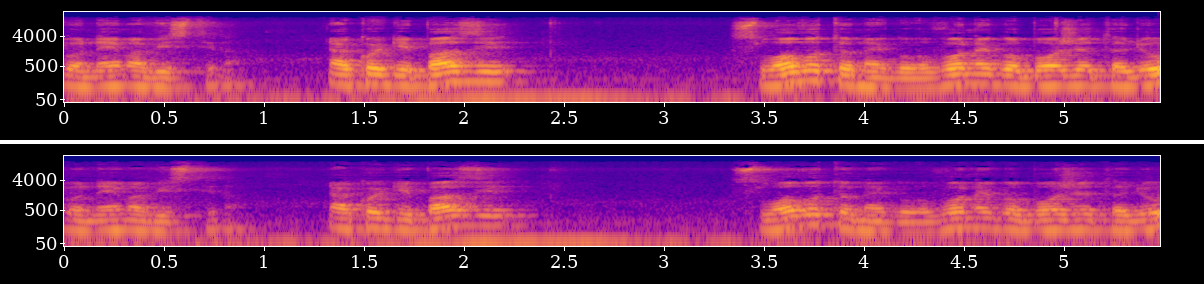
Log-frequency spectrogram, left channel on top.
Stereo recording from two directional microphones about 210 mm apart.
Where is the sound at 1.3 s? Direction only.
50° left (ahead or behind).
